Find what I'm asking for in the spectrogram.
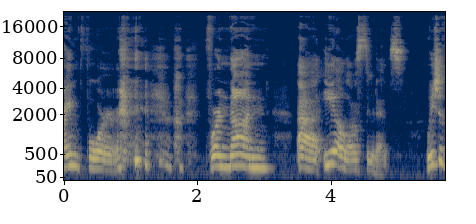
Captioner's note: laughter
